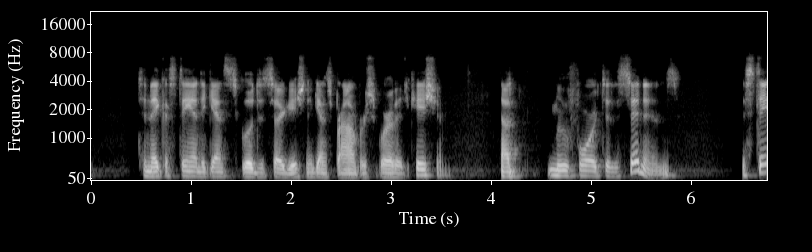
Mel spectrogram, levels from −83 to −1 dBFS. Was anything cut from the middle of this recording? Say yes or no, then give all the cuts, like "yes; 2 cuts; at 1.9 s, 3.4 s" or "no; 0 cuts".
no; 0 cuts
